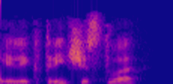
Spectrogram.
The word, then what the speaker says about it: электричество: «Возможно, вы имеете в виду электричество, сэр, правда?» «Так вот, как это произносится.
